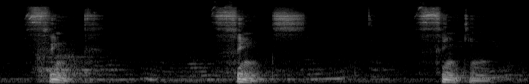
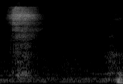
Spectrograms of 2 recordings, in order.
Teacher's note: esse fonema peculiar do inglês, que coloca a língua entre os dentes e dá aquele assoprinho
